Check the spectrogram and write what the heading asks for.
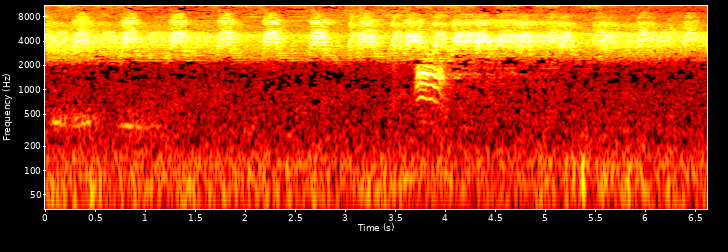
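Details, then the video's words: Garden cicadas in Seoul, Korea, on a summer day make a bright, buzzing wall of sound, throbbing in regular beats about twice a second. A short, faint, rising squeak comes near the end. "Cicadas chirping sounds"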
